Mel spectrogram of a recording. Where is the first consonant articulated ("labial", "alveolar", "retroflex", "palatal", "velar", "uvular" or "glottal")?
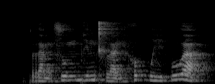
labial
